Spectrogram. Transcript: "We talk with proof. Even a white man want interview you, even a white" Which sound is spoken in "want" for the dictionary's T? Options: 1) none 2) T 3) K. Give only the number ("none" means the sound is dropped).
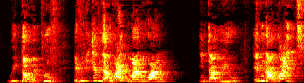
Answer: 1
